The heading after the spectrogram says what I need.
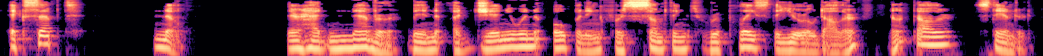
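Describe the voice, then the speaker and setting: A man hosting a reading of a written commentary, narrating with theatrical, wry emphasis, deliberate pauses and casual asides. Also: on the low side, a little mellow, husky. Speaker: host reading an article aloud.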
